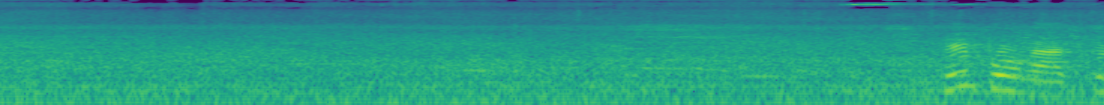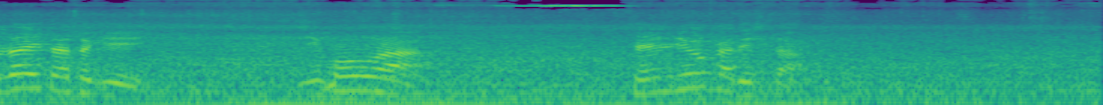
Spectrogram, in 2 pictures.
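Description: Street traffic and crowd noise rumble steadily in the background.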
